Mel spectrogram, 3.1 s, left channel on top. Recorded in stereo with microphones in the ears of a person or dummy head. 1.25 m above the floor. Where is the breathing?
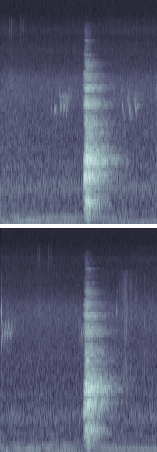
35° left (ahead or behind), 0.9 m.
